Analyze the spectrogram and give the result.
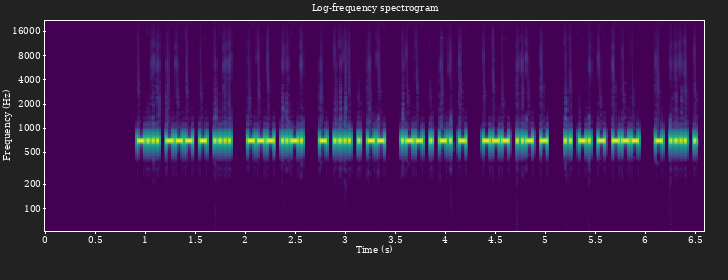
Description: Morse code, heard as a keyed tone, about 50 wpm, 700 Hz. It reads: BOTH OF THEM WENT OUT INTO THE
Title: Sentences from Top 1000 Words - Review Part 2 - 50wpm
